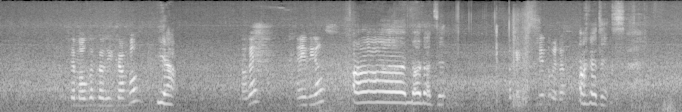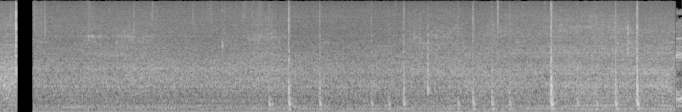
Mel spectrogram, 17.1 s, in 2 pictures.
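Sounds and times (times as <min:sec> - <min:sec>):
car engine idling: 0:00.0 - 0:05.3, 0:09.0 - 0:17.0.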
